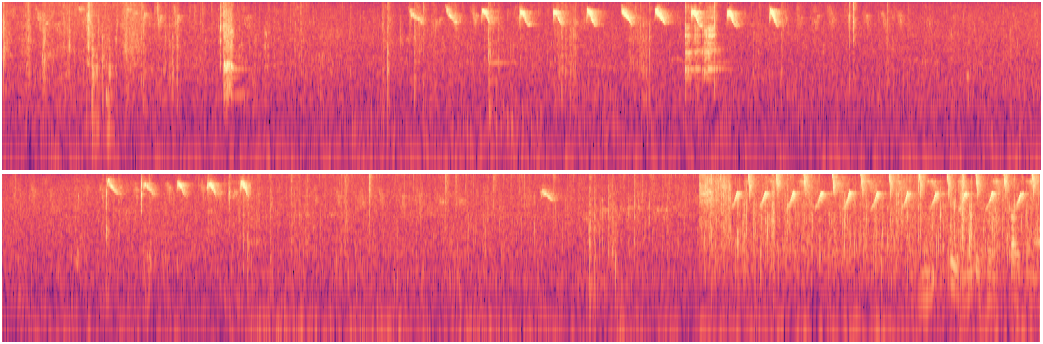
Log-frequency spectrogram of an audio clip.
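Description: A small bird calling in runs of quick, high, falling chirps, about three a second, three times over. Near the end a steady sizzling hiss from the wok comes in under the chirps.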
